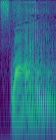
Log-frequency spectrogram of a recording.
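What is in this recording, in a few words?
"slime", male; vox; source engine; hl1; video games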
